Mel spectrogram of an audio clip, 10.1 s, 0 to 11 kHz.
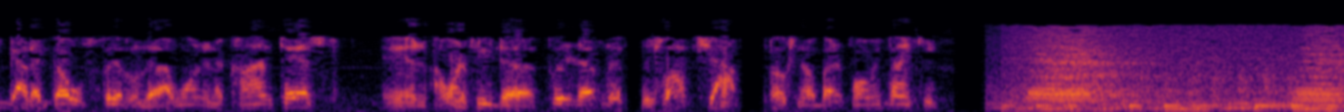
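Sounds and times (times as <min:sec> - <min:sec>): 
speech: 0:00.0 - 0:08.5
train horn: 0:07.5 - 0:10.0.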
